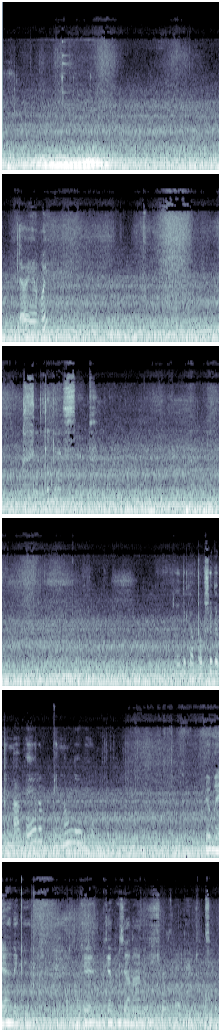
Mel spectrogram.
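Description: A car engine idles with a low, steady rumble, heard from inside the car.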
